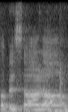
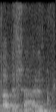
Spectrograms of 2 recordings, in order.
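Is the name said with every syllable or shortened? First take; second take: every syllable; shortened. First: The name is said with every syllable sounded. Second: The name is said shortened, the final syllables dropped.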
